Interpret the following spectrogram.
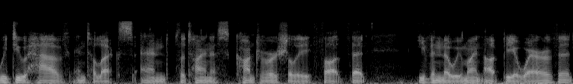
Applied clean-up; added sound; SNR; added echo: none; Thunder; 12 dB; none.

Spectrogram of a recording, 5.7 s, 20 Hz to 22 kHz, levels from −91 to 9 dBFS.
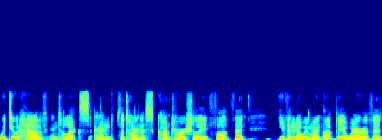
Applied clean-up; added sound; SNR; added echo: classical method Wiener filter.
